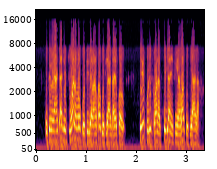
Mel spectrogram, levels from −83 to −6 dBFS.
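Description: Throughout, the audio runs twice as fast and a full octave high, 12 semitones up. This is a wrong sample rate: 24 kHz material played back at 48 kHz.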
